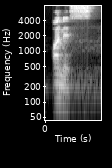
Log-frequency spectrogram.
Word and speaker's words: honest: Honest. Honest. Alright, remember you can drop the H sound.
